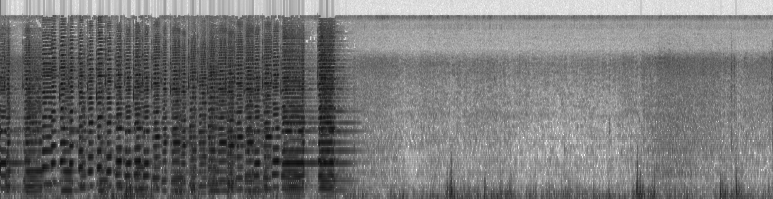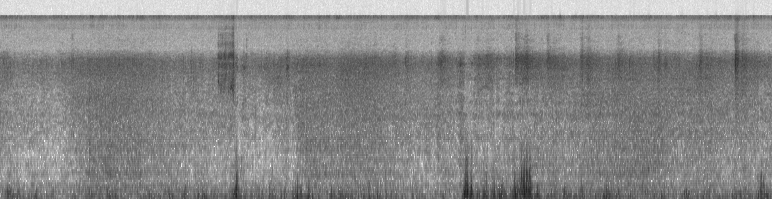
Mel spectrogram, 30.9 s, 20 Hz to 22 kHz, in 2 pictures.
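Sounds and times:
wind buffeting microphone: 0.0s - 5.9s, 7.1s - 30.9s
calm sea on shingle: 0.0s - 30.9s.

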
